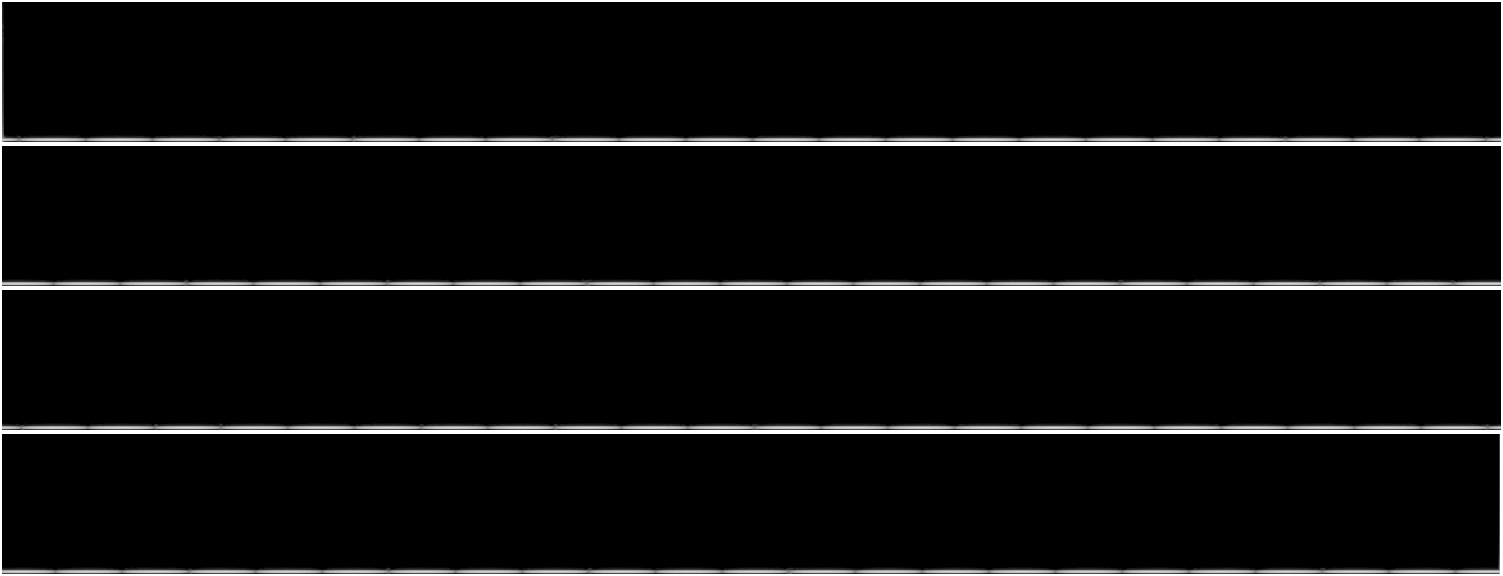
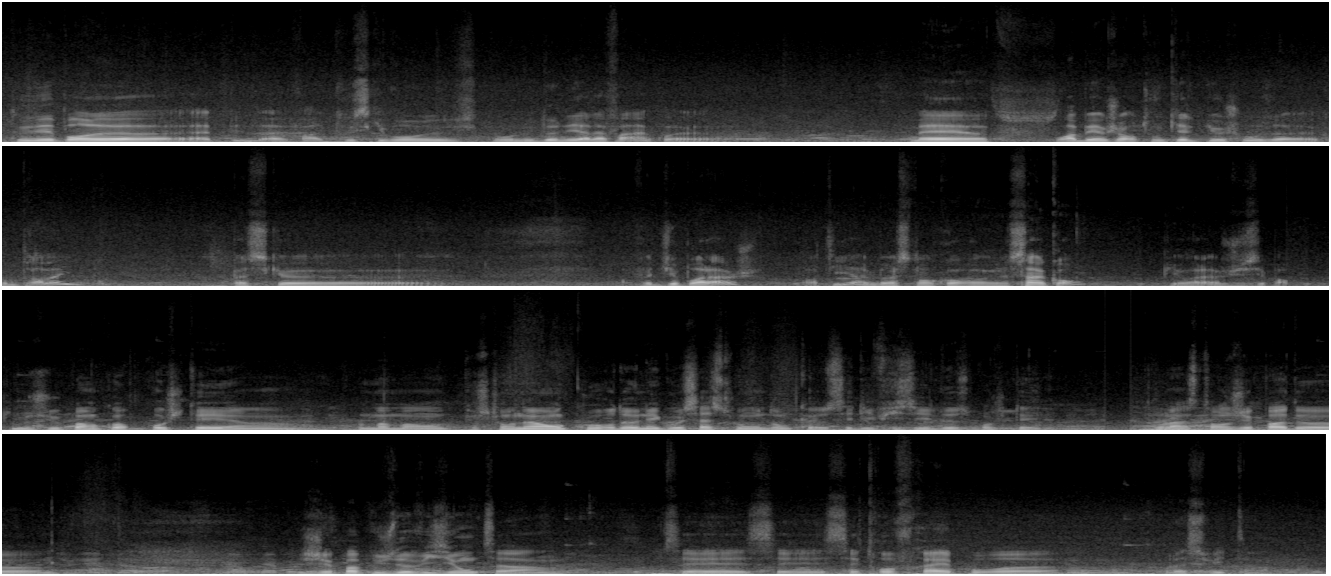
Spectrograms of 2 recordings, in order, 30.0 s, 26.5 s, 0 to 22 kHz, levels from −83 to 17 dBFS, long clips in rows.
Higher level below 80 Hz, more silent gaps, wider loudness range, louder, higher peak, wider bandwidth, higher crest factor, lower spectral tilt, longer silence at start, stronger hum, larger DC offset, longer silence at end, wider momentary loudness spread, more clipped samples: second, -84 dBFS vs -36 dBFS; neither; second, 0 LU vs 5 LU; first, -9 LUFS vs -21 LUFS; about the same, -2 dBFS vs -2 dBFS; second, 0.5 kHz vs 12.5 kHz; second, 6 dB vs 20 dB; first, -10.5 dB/octave vs -7 dB/octave; about the same, 0 s vs 0 s; neither; neither; about the same, 0 s vs 0 s; second, 1 LU vs 17 LU; neither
